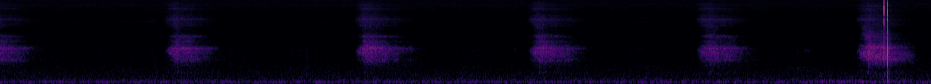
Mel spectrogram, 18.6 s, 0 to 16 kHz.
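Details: Sleeping person snoring in a quiet room: soft, airy snoring breaths recurring about every 3.5 seconds, about 17 per minute.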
